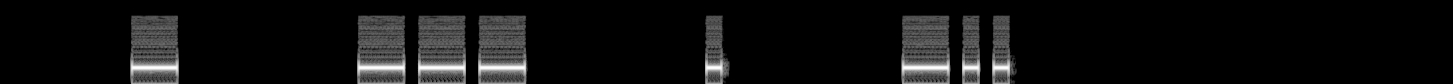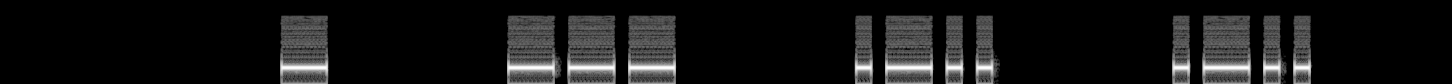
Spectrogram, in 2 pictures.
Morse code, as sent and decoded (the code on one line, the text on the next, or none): - --- . -.. / - --- .-.. .-..
TOED TOLL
